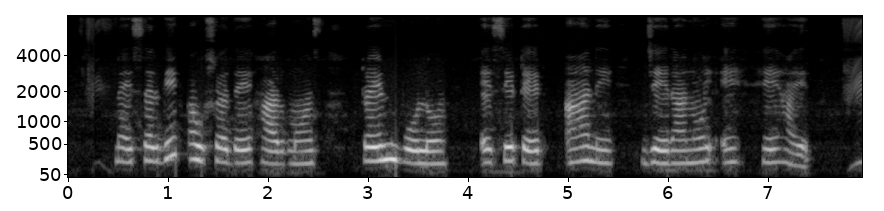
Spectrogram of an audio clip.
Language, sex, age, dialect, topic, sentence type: Marathi, female, 31-35, Northern Konkan, agriculture, statement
